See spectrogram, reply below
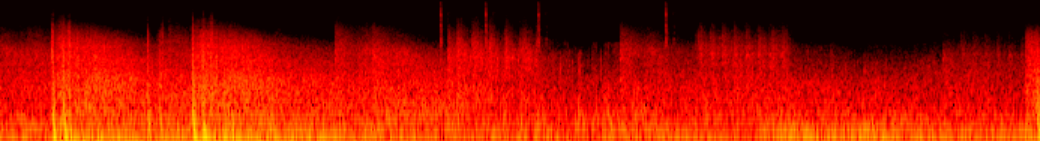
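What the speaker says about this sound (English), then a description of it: "Has to be some kind of artillery" Distant artillery booms roll in from a World War II battle in the game Mius Front. Two sharp, heavy blasts come early, followed by a continuous rumbling barrage with scattered crackling reports.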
